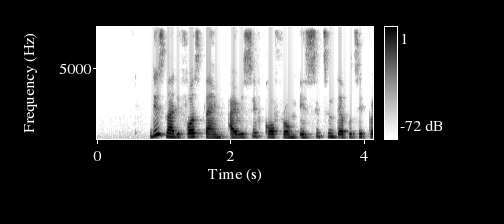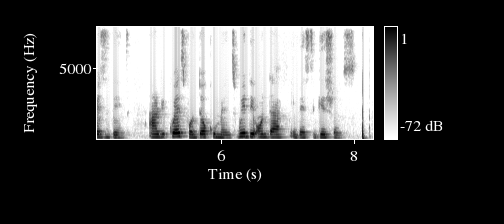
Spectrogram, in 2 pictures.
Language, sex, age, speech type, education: Nigerian Pidgin, female, 15-29, spontaneous, tertiary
